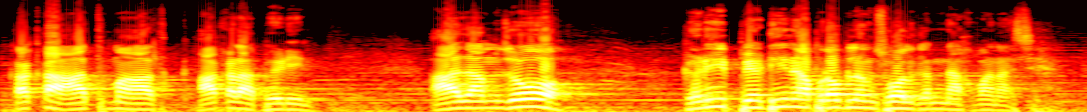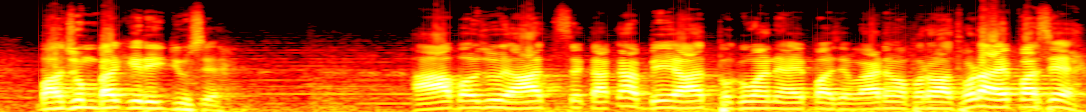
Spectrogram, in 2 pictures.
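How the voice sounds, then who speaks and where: An energetic man speaks from the stage of a large event hall, his voice sitting fairly high as he rallies a live audience. He keeps calling out questions for the crowd to answer and leads them in loud chants. Faint music plays softly behind him. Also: quick pace. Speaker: motivational speaker. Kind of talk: motivational speech to a live audience.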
